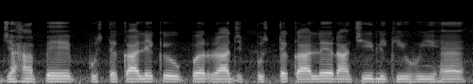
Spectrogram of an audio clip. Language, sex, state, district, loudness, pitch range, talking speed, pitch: Hindi, male, Jharkhand, Ranchi, -18 LUFS, 125-130 Hz, 140 wpm, 130 Hz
